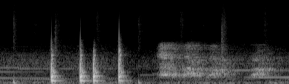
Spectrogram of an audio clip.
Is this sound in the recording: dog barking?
yes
